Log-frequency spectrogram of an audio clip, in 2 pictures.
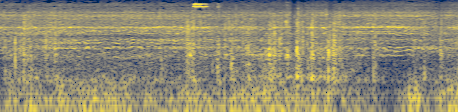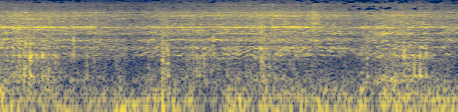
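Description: Mountain bike riding a rough, rocky trail: a steady clattering rattle of tyres, chain and frame over rocks, with wind rumbling on the microphone.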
